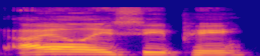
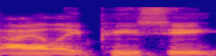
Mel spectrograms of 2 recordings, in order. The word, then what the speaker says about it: ILACP: I said it right, Kenny. ILACP. For everybody out there, I stood in front of the panel about 3 years ago and continue to say ILAPC, even though I practiced it for over an hour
